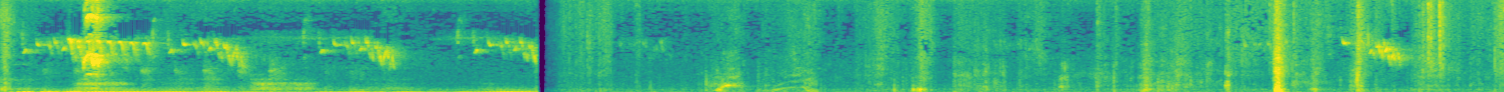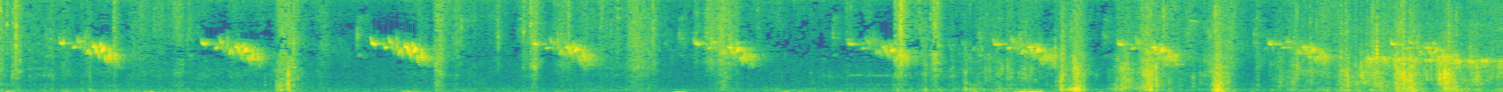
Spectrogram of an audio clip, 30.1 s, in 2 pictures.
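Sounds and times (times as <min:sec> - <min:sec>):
camping gear clicks and rustles: 0:07.1 - 0:16.6, 0:23.8 - 0:30.0.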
